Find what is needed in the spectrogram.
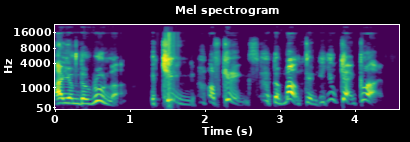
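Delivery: very high, loud, overcommitted, botched Nigerian accent. Trying to commit to a Nigerian accent, it ends up sounding like Count Chocula. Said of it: "now I'm sounding like fucking what you call it, Count Chocula".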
